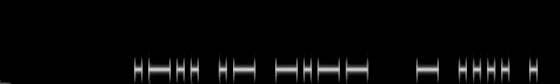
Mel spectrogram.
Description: Morse code, heard as a keyed tone, about 17 wpm, 700 Hz. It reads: LAY THE
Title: Sentences from Top 1000 Words - Review Part 4 - 17wpm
